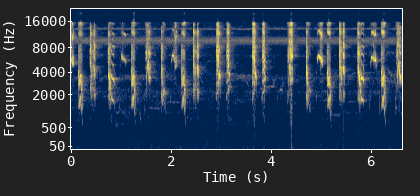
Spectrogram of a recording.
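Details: Lure recording of a long-tailed shrike to spark song in a quiet bird: dense, uneven chatter of sharp scratchy notes and short chirps, fast and continuous, with a thin high steady tone.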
